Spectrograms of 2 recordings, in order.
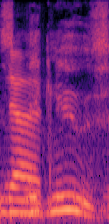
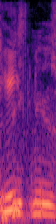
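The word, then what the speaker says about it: Zbigniew: And Big News, I think is how you pronounce it. It's Big News Brzezinski.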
